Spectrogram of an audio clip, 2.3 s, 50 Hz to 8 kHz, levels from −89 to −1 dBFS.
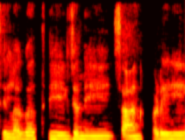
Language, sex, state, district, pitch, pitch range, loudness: Chhattisgarhi, female, Chhattisgarh, Korba, 165 Hz, 160-170 Hz, -26 LUFS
